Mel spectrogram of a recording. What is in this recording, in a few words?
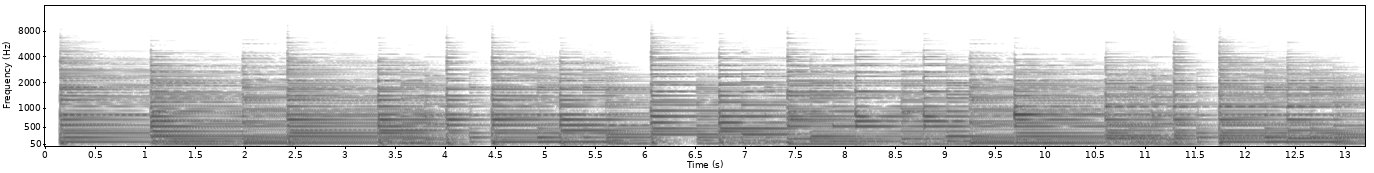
english karaoke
